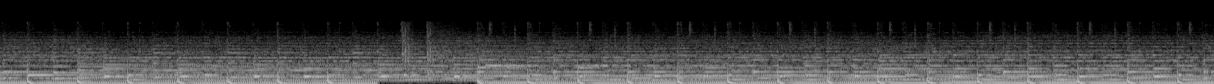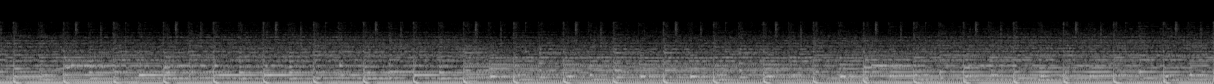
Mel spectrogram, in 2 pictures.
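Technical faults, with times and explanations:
No technical faults detected on listening; nothing to report.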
